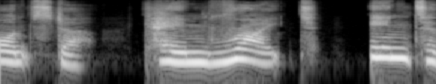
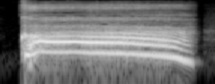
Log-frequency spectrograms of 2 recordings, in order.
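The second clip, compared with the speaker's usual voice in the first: a loud, higher mock growl behind the door; monster growl; 6 semitones higher, 4 dB louder than usual. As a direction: growl to scare the little girl, playfully. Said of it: "said a voice".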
